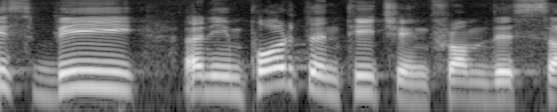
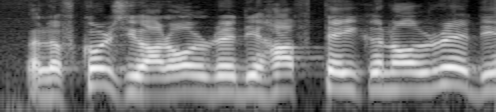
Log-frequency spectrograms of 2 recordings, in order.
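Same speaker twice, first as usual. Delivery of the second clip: ordinary delivery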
